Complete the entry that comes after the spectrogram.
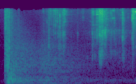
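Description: A car boot shuts with a dull thump, followed by keys jangling and clicking as paintings are locked inside the boot in a garage, with a couple of bright metallic rattles toward the end; no one speaks.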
